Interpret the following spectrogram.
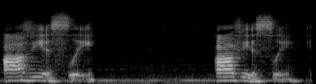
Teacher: we don't say obviously. We really don't pronounce the B. We say obviously.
